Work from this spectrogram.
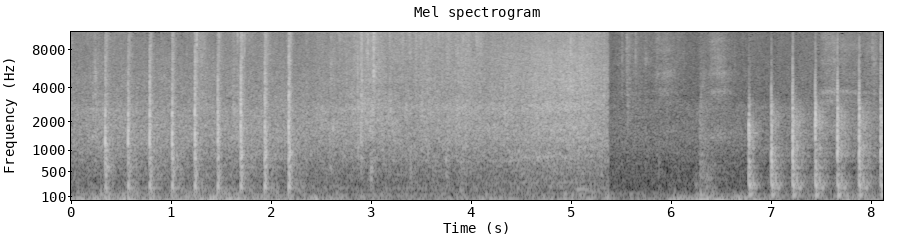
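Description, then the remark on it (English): Police knock loudly and rapidly on a door during arrests in Essex on suspicion of fraud and money laundering: sharp repeated bangs in bursts, a brief pause, then another fast volley, over a steady rushing background noise. No one speaks. “That was the police knocking, not the reporter.”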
